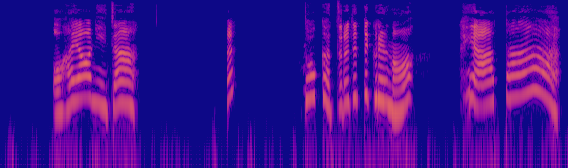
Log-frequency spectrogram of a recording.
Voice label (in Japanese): dansei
